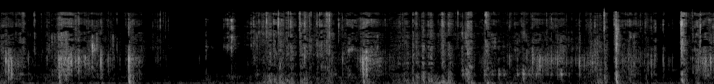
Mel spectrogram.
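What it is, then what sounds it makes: Soap bar being carved. A solid pink soap bar with a green glitter coating, held in the hand, is carved with a utility knife blade into pink curls. Bright, dry scraping and crunching shaves come in quick irregular strokes with a few sharper snaps and a short pause partway through.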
